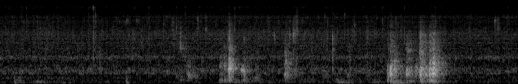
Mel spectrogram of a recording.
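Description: Chopped onion and ginger sizzling steadily in hot mustard oil in a clay handi, with a metal spoon scraping and stirring in the pot a few times, loudest about four seconds in.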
